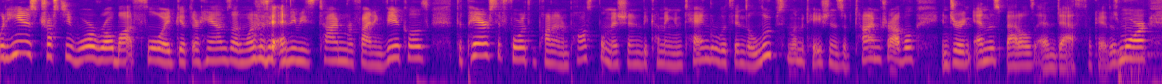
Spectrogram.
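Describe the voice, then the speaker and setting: On a very clean recording with a silent background, a woman talks at a very fast pace with hardly any pauses, lively intonation, a fairly high pitch and a dark, mellow tone. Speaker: book reviewer. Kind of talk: casual talk to camera.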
